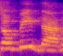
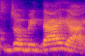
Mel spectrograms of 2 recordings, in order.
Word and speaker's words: Jobida: It's Jobida, not Jobidaya.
